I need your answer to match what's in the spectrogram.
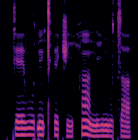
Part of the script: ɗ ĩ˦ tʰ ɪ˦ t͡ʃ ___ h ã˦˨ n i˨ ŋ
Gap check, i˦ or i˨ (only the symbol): i˨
